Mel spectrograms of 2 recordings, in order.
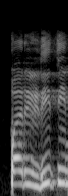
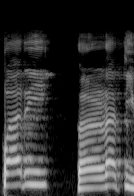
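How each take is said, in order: First: परिणीति said pa-ri-nee-ti, long ee in the middle; wrong reading परिणीति, long ee; wrong form read out. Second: परिणति said pa-ri-na-ti, short a, no ee, slowly; correct form, slowly. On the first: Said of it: "नहीं होता है". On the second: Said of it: "बल्कि". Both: Shown as a demonstration.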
